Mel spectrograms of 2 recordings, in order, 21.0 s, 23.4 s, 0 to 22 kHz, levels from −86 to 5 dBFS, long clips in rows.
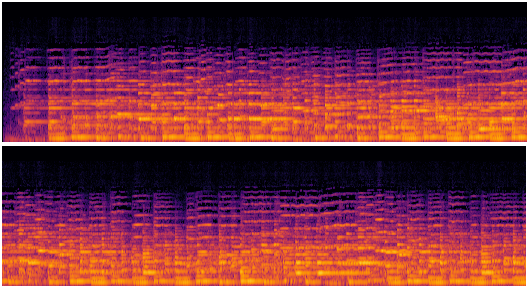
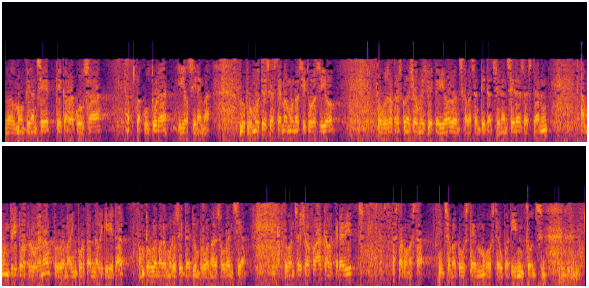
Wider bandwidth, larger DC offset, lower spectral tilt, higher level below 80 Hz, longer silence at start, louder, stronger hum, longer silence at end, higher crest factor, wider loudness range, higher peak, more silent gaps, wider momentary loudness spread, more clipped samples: first, 7 kHz vs 5.2 kHz; neither; about the same, -7 dB/octave vs -7 dB/octave; first, -26 dBFS vs -42 dBFS; first, 0.2 s vs 0.05 s; about the same, -15 LUFS vs -13 LUFS; neither; about the same, 0 s vs 0.05 s; about the same, 14 dB vs 12 dB; about the same, 2 LU vs 1 LU; about the same, 0 dBFS vs 0 dBFS; neither; about the same, 5 LU vs 4 LU; neither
